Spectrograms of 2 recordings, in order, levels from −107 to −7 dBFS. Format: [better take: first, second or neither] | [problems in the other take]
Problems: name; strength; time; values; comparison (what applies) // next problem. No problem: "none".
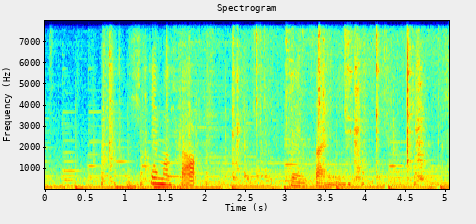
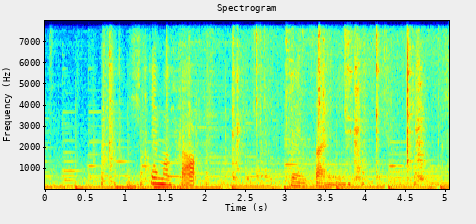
second | background sound (Wind instrument, woodwind instrument + Engine); 19 dB below the speech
